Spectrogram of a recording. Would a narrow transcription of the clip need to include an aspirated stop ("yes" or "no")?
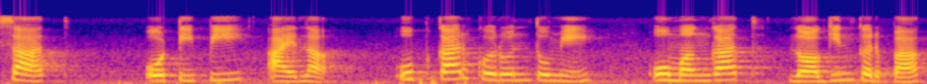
no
